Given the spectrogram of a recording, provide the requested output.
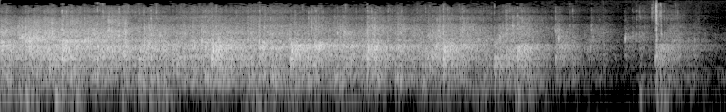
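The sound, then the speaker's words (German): A crowd in a church applauds steadily with dense, overlapping clapping that holds for a few seconds and then thins out and fades, ending with a single sharp clap near the close. “Gebt ihr einen Applaus.”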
